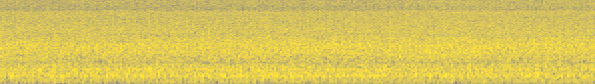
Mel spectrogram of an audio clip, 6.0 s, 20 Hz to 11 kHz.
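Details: 1950s Wizard box fan after cleaning and service, run in reverse mode on low speed: soft, steady airy rush at constant pitch, no ticking, rubbing or wobble; motor runs smoothly.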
